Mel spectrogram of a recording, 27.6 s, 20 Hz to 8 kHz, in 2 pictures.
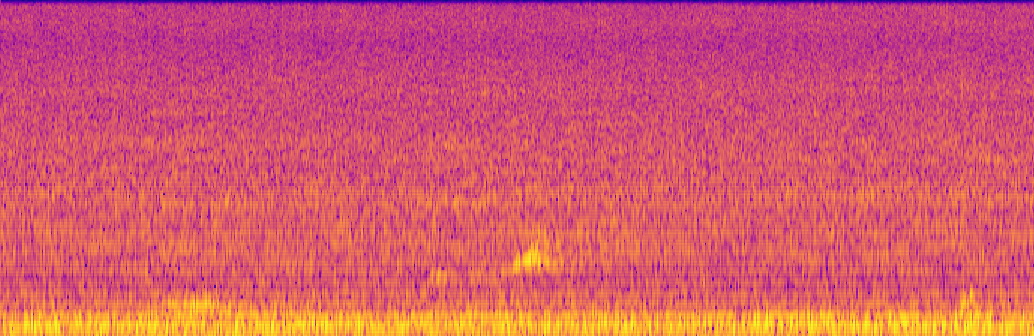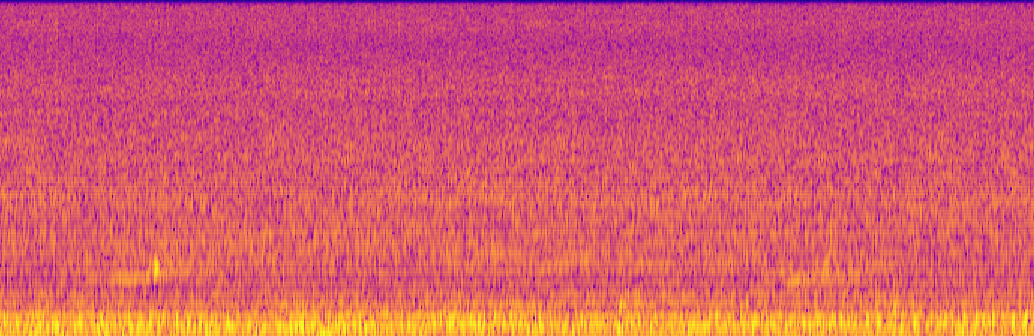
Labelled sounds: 2.5	2.9	humpback whale, 0.26 to 0.35 kHz
15.3	15.7	humpback whale, 0.49 to 0.58 kHz

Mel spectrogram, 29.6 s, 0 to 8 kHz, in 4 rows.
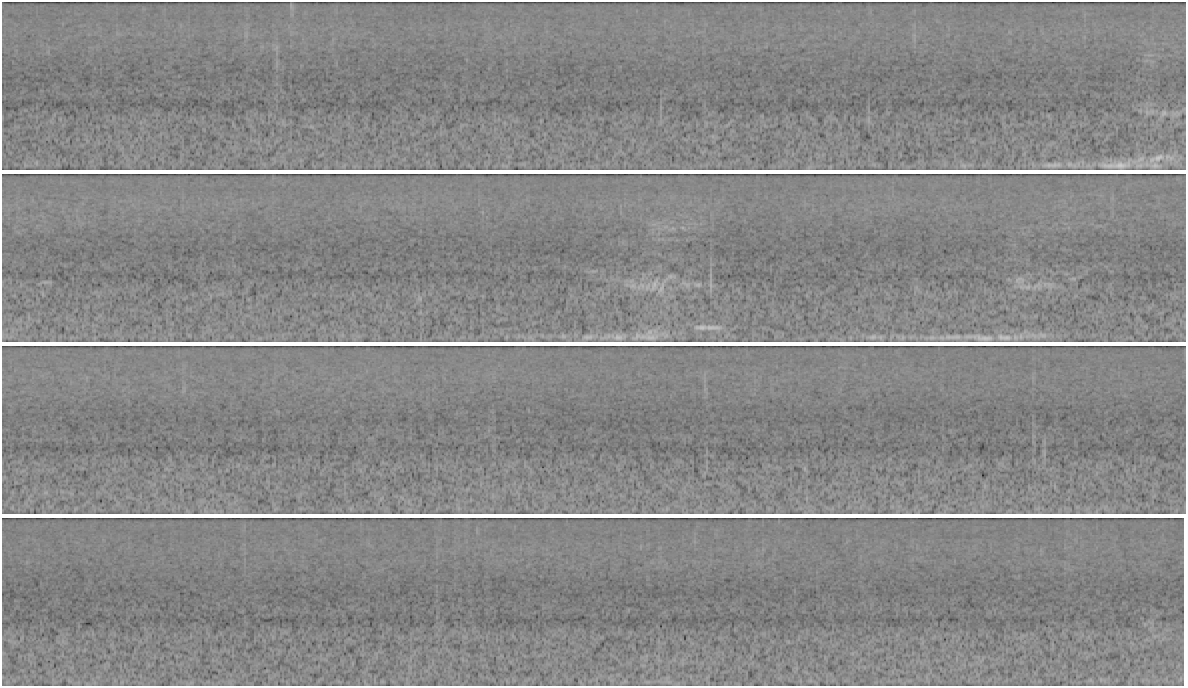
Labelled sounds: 7.1	7.4	humpback whale, 0.94 to 1.2 kHz
11.0	11.7	humpback whale, 0.88 to 3.0 kHz
13.7	14.0	humpback whale, 0.94 to 1.3 kHz

